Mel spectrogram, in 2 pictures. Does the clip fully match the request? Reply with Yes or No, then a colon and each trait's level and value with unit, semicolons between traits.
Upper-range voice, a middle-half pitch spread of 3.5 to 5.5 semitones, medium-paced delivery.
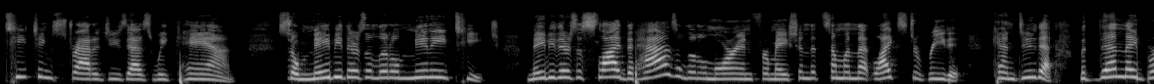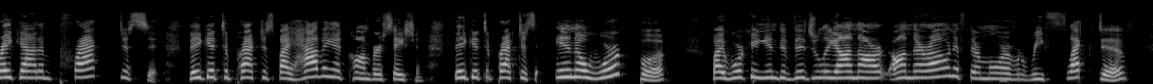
Yes: very high, 300 Hz; average, 3.8 semitones; average, 180 wpm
